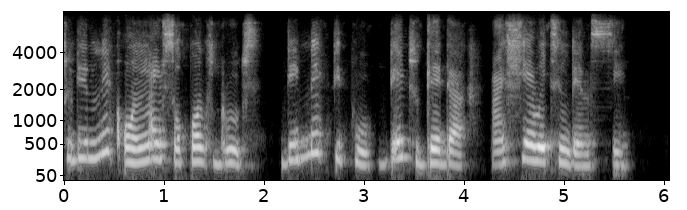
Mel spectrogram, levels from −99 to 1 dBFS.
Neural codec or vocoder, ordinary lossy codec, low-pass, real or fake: codec, 44.1 kHz, 1.7 kbps, Pupu-Codec; Opus, 32 kbps; 7.2 kHz; fake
